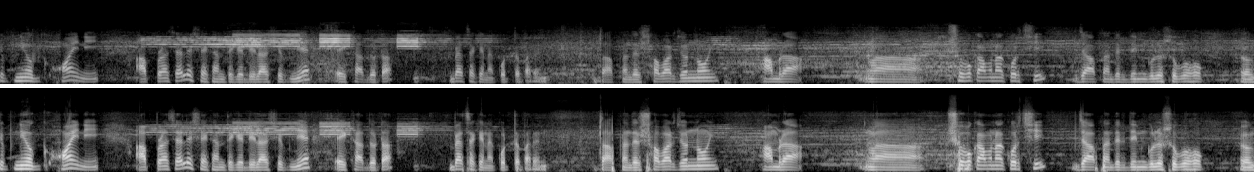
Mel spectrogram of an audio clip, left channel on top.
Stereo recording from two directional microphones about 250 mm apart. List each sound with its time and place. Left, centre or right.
0.0 s a man's voice: right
